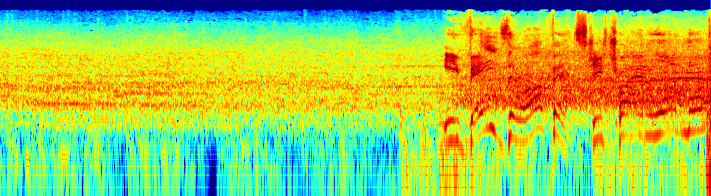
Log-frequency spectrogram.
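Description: A crowd cheers in a large arena.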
